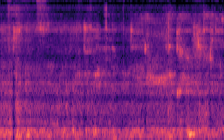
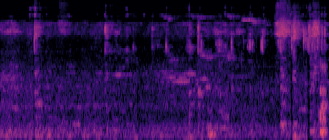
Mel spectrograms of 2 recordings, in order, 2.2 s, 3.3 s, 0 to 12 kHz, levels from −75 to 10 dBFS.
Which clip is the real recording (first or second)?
second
